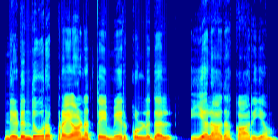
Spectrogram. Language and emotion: Tamil, neutral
